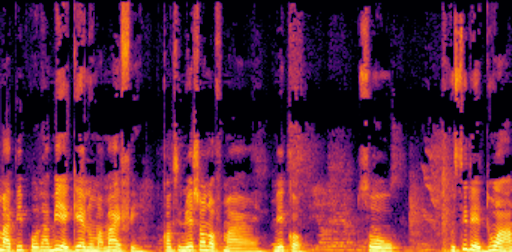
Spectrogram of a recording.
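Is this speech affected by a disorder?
No.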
